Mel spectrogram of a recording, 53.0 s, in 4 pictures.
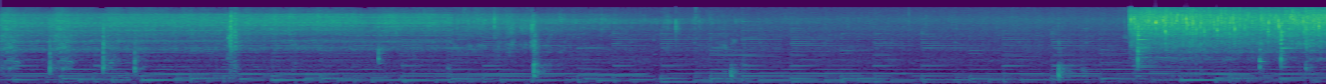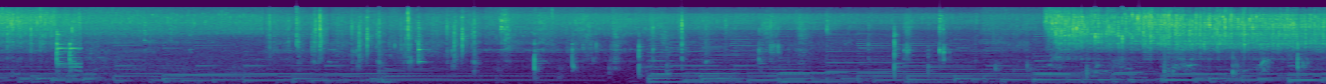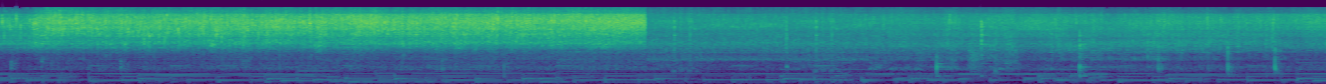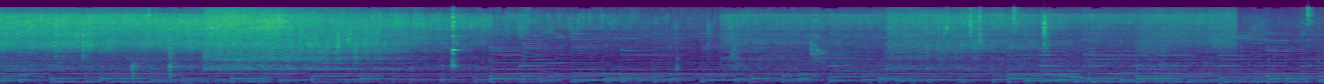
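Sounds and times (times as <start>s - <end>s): wooden spatula stirring and tapping: 0.0s - 1.4s, 16.8s - 21.2s, 35.7s - 36.7s
vegetables sizzling in oil: 0.0s - 5.7s, 11.3s - 45.4s, 47.0s - 52.2s.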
